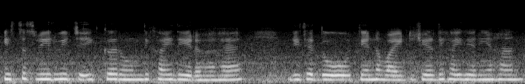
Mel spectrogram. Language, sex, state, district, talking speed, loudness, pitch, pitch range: Punjabi, female, Punjab, Fazilka, 205 wpm, -13 LUFS, 225 Hz, 220-235 Hz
